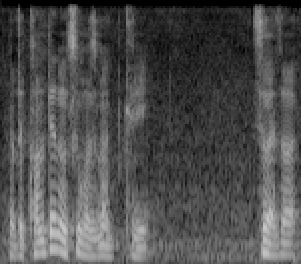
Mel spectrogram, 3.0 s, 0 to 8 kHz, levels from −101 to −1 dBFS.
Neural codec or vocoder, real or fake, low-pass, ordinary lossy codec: codec, 44.1 kHz, 3.4 kbps, Pupu-Codec; fake; 7.2 kHz; none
